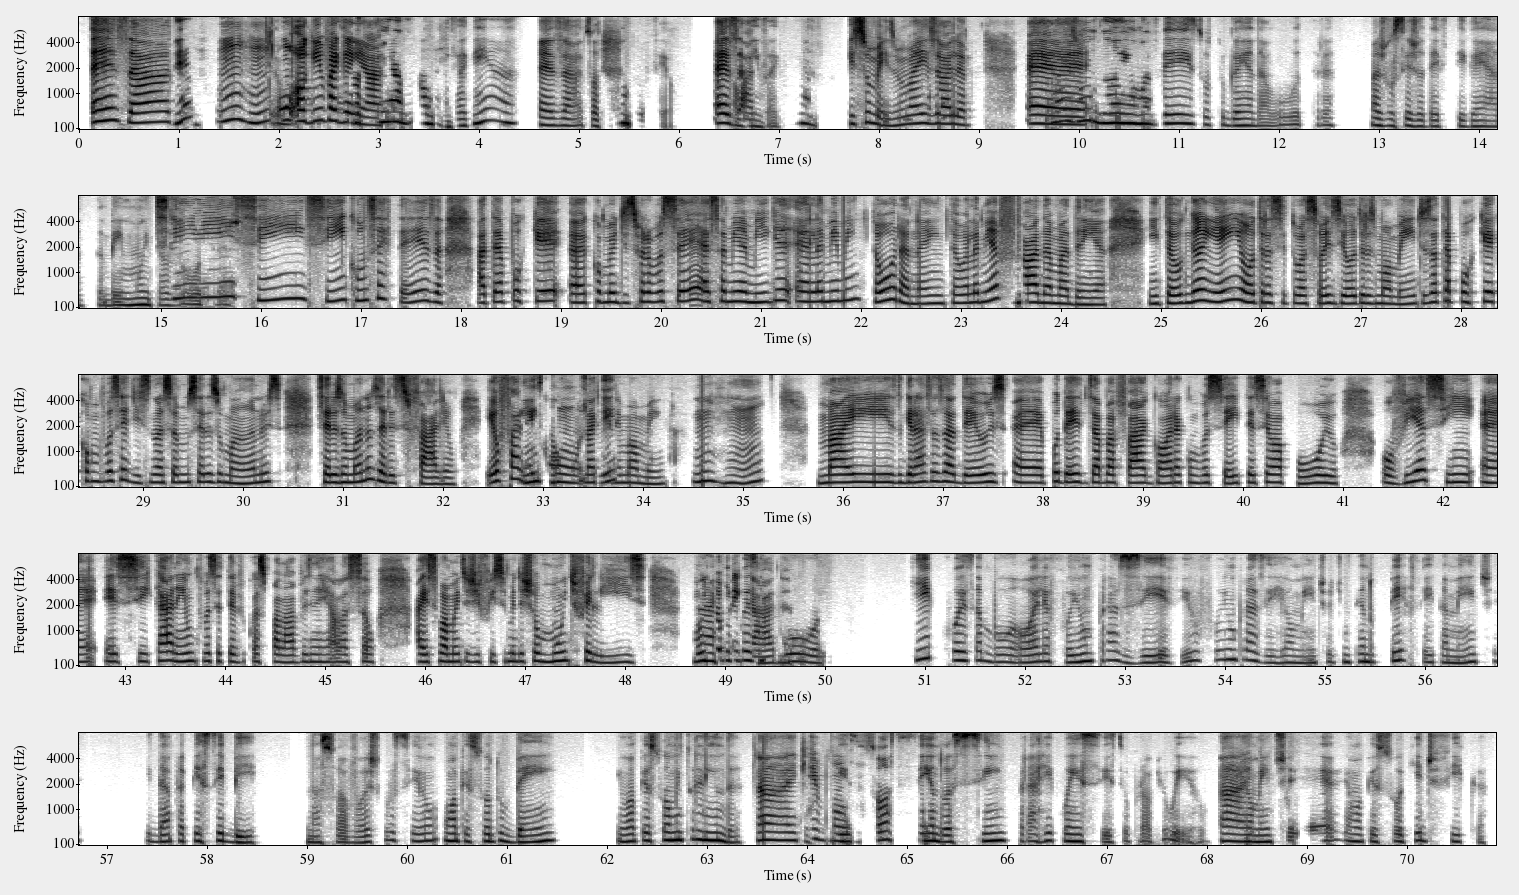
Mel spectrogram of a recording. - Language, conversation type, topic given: Portuguese, advice, Como você se sentiu ao ter ciúmes do sucesso ou das conquistas de um amigo?
- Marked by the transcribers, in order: static; distorted speech; other background noise; unintelligible speech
